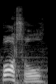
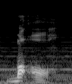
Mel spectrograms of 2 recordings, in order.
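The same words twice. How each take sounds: First: It is said in a plain American accent. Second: It is said in a British accent. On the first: The speaker calls it wrong. "Not bottle" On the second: The speaker calls it right. "As the Brits would say"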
